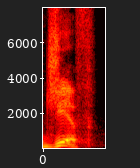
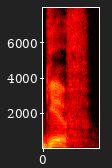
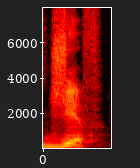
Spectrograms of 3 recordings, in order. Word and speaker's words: GIF: I will argue to the death that it's pronounced Jif not gif that that is the hill I will die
